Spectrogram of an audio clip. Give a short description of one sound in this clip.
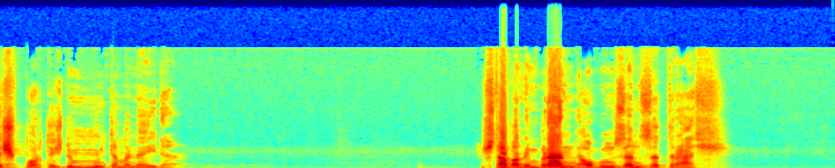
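A middle-aged man speaks calmly through a microphone, pausing between phrases.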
